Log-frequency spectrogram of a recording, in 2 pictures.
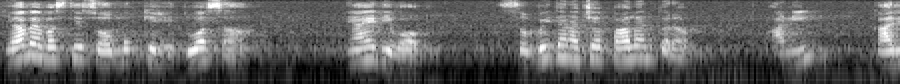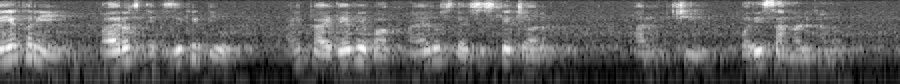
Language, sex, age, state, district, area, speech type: Goan Konkani, male, 18-30, Goa, Salcete, urban, spontaneous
